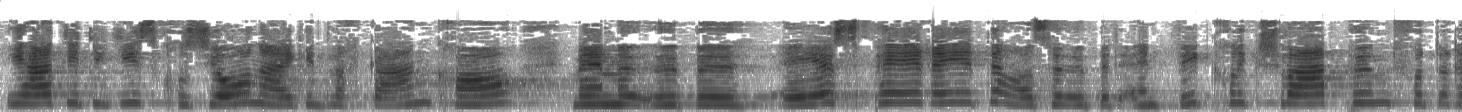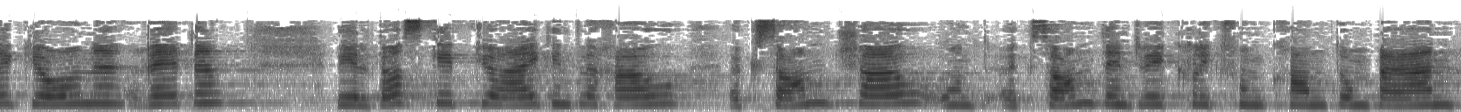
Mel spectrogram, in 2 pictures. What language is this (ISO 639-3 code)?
gsw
